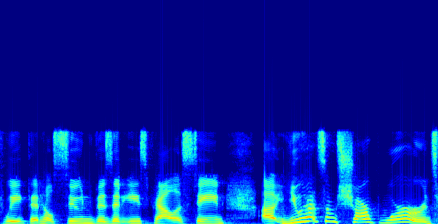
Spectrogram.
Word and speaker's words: East Palestine: It's East Palestine, not Stein.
